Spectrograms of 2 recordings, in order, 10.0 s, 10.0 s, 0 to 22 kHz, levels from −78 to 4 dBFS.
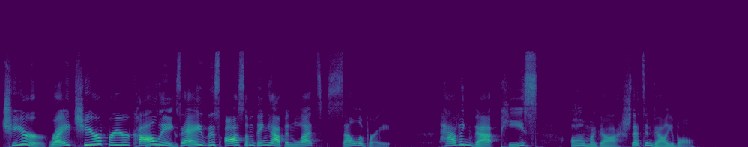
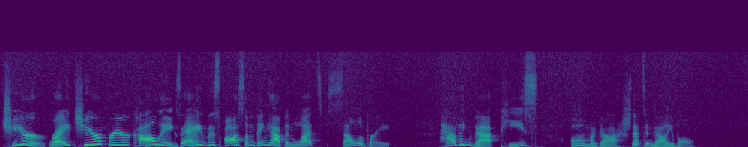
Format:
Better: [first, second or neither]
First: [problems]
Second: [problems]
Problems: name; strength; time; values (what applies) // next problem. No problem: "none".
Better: first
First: none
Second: hiss; faint; throughout; 25 dB below the speech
